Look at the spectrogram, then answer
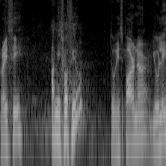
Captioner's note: speaking spanish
